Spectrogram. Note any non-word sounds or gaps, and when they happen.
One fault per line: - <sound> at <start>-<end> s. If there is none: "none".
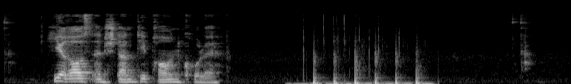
- thud at 2.9-4.4 s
